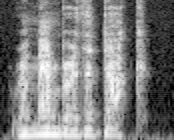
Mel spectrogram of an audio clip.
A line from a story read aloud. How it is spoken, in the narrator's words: She whispered again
